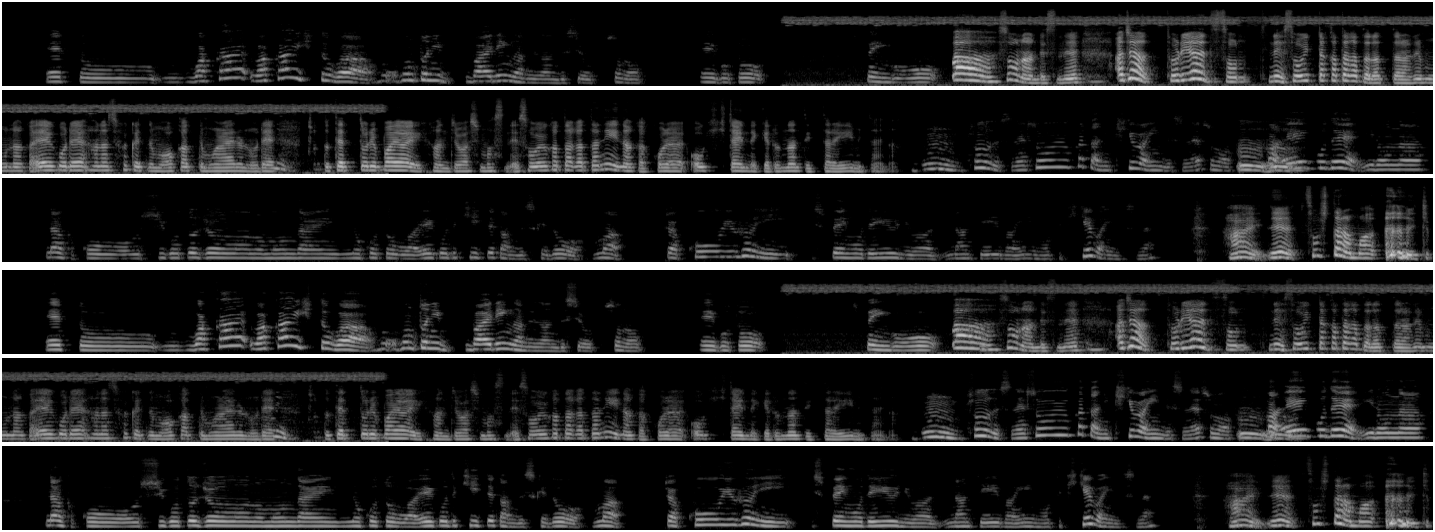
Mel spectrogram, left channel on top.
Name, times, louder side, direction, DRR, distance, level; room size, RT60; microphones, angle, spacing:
voice 1, 0.4-6.4 7.0-7.6 8.7-9.4 10.8-11.0 17.0-17.3 23.5-26.6 26.9-28.5 29.1-34.8 35.3-40.2 40.9-41.0, right 6 dB, 65° right, 0.4 m, -33 dB
sound 1, 7.8-18.1, equal, 15° right, 0.9 m, -40 dB
voice 2, 9.5-17.0 17.5-23.1 26.7-27.3 40.5-42.9, left 4 dB, 30° left, 0.3 m, -27 dB
2.4 x 2.1 x 2.5 m
head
